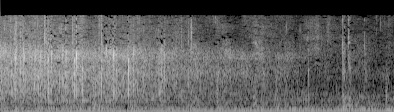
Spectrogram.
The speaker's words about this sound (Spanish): Fuerte aplauso también para el jurado, que tiene lo suyo.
